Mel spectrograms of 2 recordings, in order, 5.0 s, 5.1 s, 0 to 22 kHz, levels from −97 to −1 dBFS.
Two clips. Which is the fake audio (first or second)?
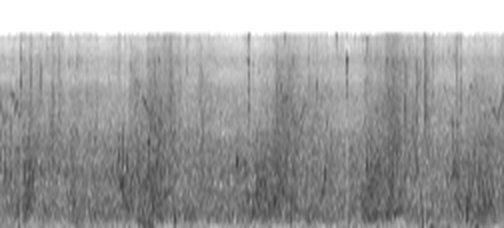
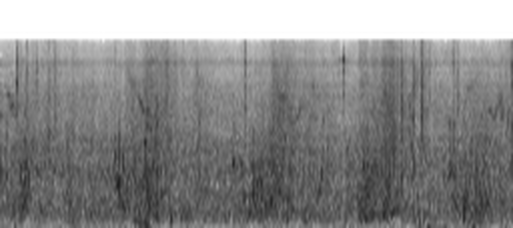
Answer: second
